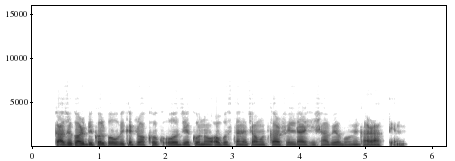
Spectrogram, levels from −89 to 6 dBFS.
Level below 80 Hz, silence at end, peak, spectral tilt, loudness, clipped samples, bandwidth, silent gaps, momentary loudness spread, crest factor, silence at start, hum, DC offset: -60 dBFS; 0.65 s; -2 dBFS; -12 dB/octave; -19 LUFS; under 0.1%; 4 kHz; none; 9 LU; 18 dB; 0.35 s; none; under 0.1%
